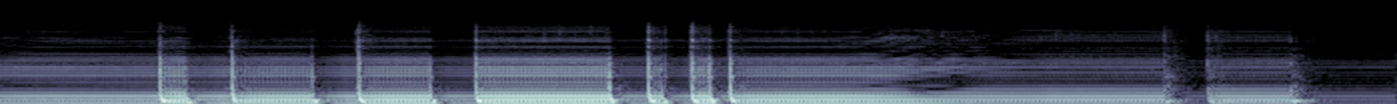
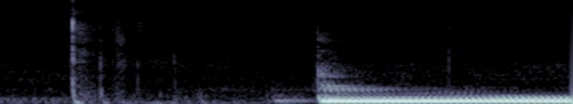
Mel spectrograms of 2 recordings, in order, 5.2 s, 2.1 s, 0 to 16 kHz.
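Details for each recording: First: Sterling by MusicMan Ray 34 bass with stock preamp through an amp: steady hum with sharp crackles and dropouts when the metal parts are touched. Cause is a loose ground wire; grounding it to the jack's ground wire removed the hum. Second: Sterling by MusicMan Ray 34 bass, stock preamp: hum when touching metal parts cured by grounding a wire to the input jack ground; quiet clicks then full steady bass note with no hum.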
